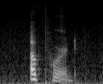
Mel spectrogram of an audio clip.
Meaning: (adverb) 1. In a direction from lower to higher; toward a higher place; in a course toward the source or origin 2. In the upper parts; above 3. Yet more; indefinitely more; above; over
- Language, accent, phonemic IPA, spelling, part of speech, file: English, US, /ˈʌpwɚd/, upward, adverb / noun / adjective, En-us-upward.ogg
